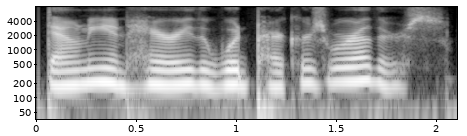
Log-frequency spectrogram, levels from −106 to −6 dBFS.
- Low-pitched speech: No, high, 190 Hz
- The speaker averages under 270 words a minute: Yes, average, 200 wpm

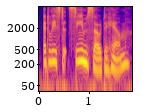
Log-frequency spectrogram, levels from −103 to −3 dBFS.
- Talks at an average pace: No, fast, 225 wpm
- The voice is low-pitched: No, high, 190 Hz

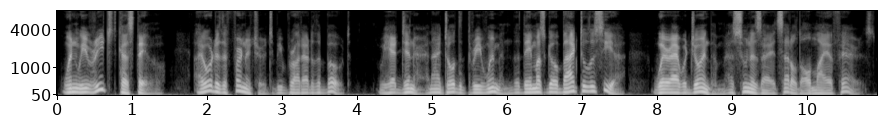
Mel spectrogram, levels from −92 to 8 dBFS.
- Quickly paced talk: Yes, fast, 245 wpm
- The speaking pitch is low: Yes, low, 115 Hz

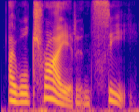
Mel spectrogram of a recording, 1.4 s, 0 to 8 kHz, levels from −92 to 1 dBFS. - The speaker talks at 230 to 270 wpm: Yes, fast, 260 wpm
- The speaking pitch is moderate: Yes, medium, 180 Hz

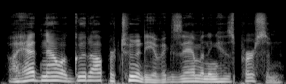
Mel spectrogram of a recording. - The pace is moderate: No, fast, 210 wpm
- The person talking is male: Yes, male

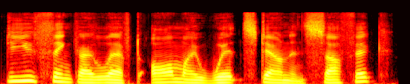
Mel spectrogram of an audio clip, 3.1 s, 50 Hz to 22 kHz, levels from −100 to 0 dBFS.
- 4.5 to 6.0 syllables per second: No, 4.3 syllables/s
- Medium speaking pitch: Yes, medium, 150 Hz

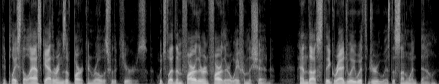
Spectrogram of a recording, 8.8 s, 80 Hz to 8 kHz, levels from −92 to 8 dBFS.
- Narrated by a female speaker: No, male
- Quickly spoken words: Yes, fast, 220 wpm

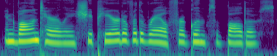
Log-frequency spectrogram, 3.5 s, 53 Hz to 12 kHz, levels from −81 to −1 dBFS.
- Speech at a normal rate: Yes, average, 190 wpm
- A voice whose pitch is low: No, high, 210 Hz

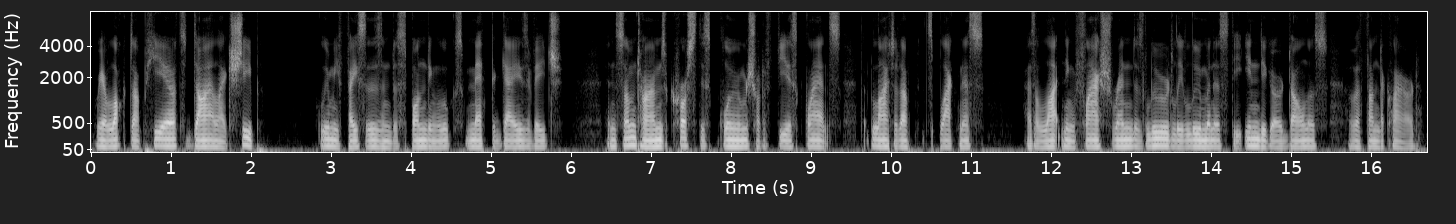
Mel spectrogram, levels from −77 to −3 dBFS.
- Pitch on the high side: No, very low, 95 Hz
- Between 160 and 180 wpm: Yes, average, 170 wpm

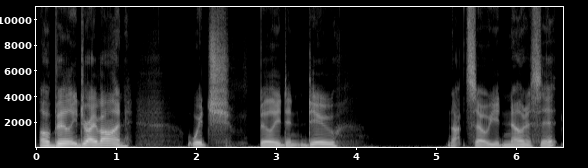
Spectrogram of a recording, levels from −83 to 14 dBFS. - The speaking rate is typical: No, slow, 120 wpm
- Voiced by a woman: No, male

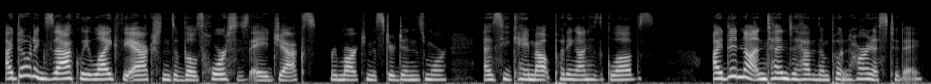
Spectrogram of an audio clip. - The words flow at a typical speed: No, fast, 215 wpm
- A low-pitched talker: No, high, 235 Hz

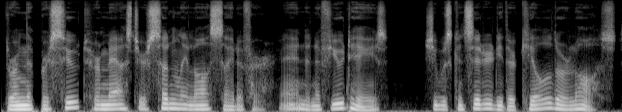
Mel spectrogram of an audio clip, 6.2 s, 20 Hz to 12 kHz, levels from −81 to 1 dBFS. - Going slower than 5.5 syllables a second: No, 5.6 syllables/s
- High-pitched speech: No, low, 120 Hz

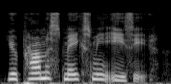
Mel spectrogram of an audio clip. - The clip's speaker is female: Yes, female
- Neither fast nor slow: Yes, average, 175 wpm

